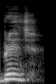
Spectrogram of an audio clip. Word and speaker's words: bridge: In bridge, D is silent.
